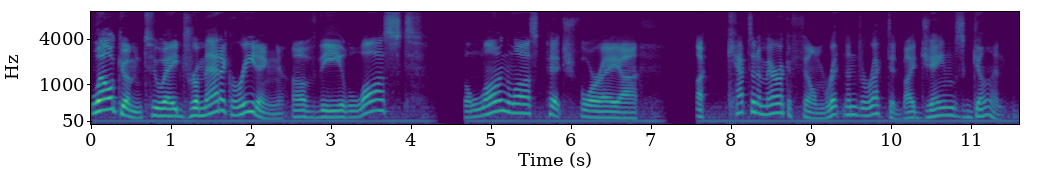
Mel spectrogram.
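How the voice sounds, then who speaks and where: A man hosting a live stream, casually explaining things in a halting, rambling way with mock-serious asides. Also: fairly high pitch, sing-song, darkish tone. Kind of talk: casual live introduction, explaining party game rules.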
